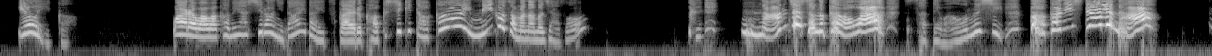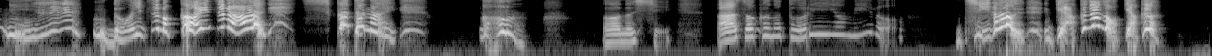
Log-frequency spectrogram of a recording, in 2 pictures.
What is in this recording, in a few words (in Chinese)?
外籍日语女 角色 高傲萝莉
